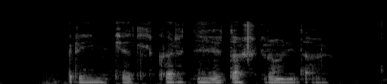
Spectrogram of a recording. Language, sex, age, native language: Icelandic, male, 18-19, Icelandic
